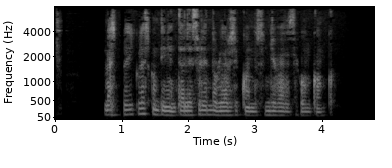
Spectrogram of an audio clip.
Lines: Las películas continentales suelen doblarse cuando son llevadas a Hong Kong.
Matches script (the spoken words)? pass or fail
pass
